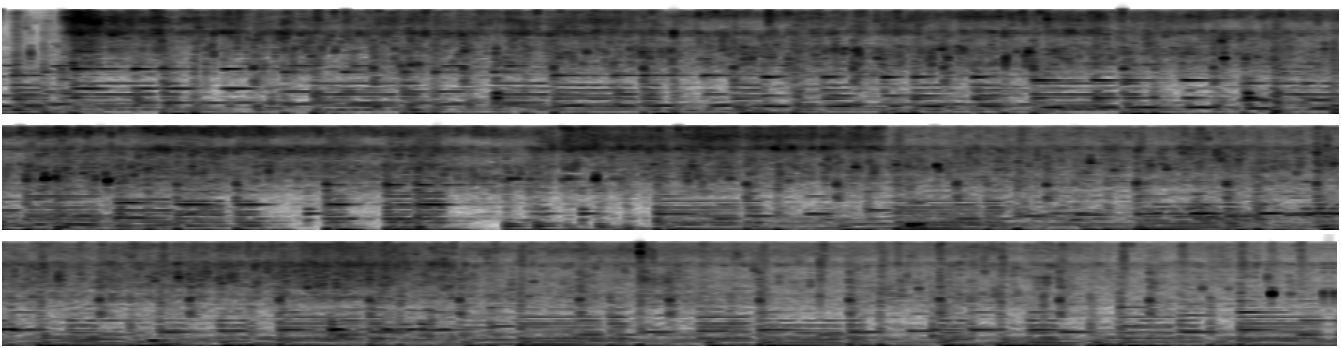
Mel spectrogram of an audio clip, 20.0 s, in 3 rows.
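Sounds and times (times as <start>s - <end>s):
background music with bass: 0.0s - 20.0s
onions sizzling in oil: 0.0s - 20.0s.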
